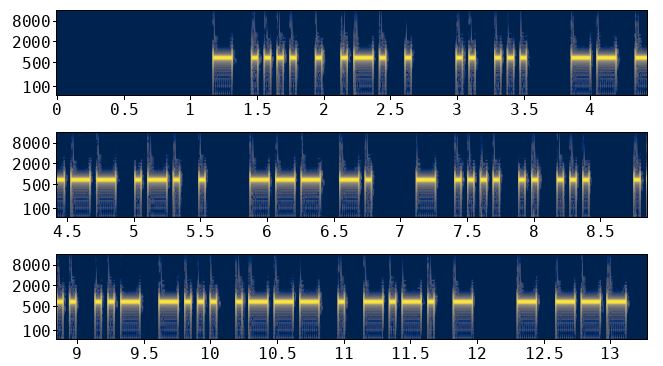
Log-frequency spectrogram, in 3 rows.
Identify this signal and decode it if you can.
Morse code, heard as a keyed tone, about 25 wpm, 700 Hz. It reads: THERE IS MORE ON THIS SUBJECT TO
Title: Sentences from Top 1000 Words - Review Part 1 - 25wpm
